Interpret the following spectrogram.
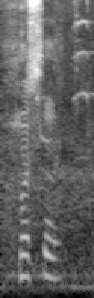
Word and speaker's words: حسن: جسم بولیں گے، جسم۔ اسی کا ہم آواز لفظ ہے حسن، ٹھیک ہے؟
